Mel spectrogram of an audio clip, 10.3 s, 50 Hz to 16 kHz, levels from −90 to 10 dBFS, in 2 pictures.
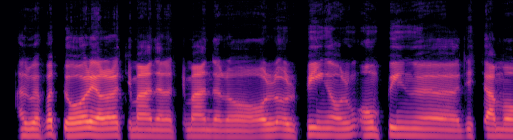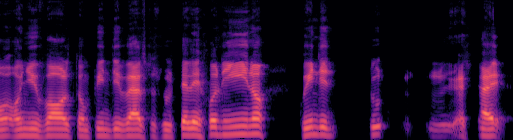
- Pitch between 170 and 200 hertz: No, low, 135 Hz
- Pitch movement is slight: Yes, narrow, 2.2 semitones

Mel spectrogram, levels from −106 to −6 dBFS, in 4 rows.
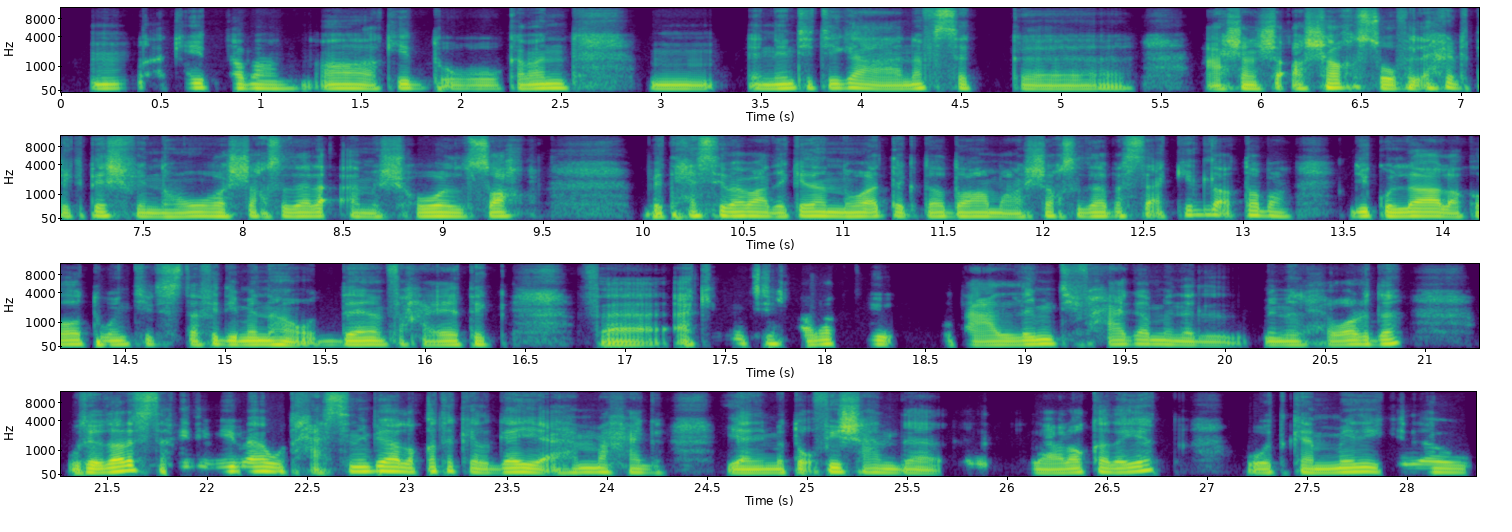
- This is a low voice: Yes, low, 110 Hz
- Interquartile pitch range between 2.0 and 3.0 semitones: Yes, narrow, 2.6 semitones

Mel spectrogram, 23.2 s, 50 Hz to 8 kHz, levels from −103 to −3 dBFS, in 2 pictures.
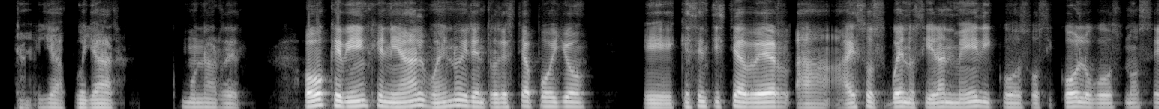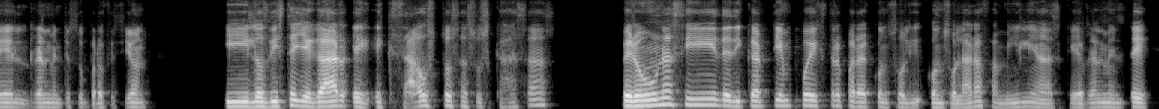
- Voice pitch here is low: Yes, low, 120 Hz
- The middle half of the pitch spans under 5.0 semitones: Yes, average, 3.3 semitones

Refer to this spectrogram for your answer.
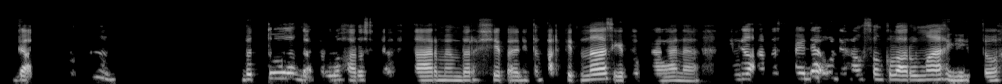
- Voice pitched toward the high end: Yes, high, 205 Hz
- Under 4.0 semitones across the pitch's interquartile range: No, average, 4.3 semitones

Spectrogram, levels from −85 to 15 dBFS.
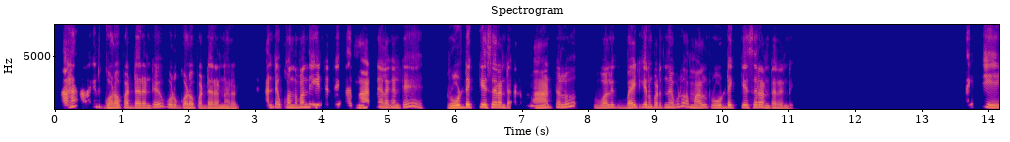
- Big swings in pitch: No, average, 2.9 semitones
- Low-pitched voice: No, high, 205 Hz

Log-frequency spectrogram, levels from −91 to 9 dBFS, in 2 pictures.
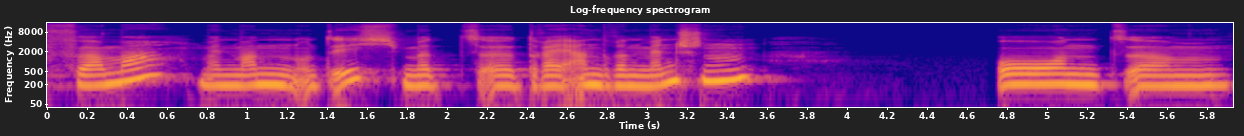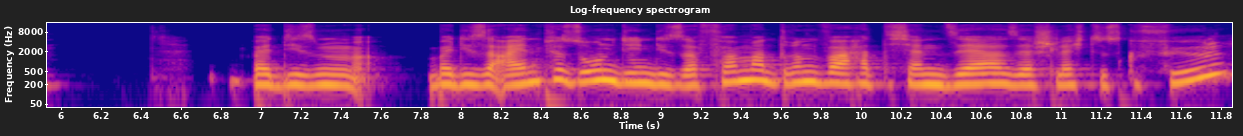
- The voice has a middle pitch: No, high, 205 Hz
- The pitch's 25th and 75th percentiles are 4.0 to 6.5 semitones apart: No, average, 2.8 semitones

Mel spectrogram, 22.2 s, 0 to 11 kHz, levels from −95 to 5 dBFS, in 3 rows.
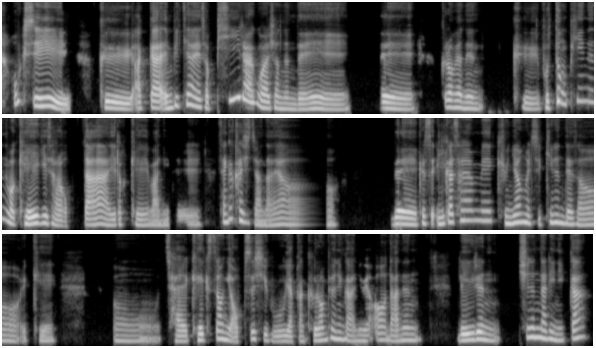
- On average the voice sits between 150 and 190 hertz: Yes, medium, 185 Hz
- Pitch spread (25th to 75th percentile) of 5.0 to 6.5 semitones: Yes, wide, 5.4 semitones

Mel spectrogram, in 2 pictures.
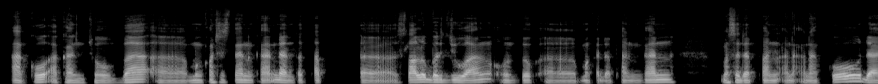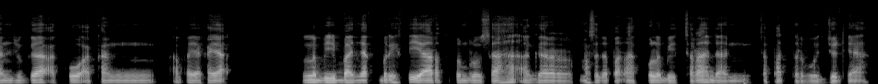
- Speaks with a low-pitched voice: Yes, very low, 90 Hz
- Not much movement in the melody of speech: Yes, narrow, 2.1 semitones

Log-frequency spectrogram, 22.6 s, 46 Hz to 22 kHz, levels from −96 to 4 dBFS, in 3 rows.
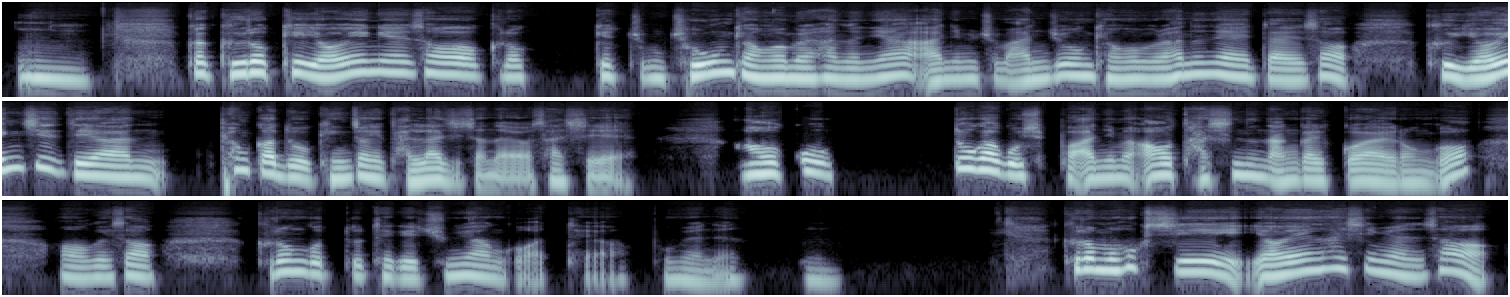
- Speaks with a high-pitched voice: No, medium, 170 Hz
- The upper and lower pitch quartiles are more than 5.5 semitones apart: Yes, wide, 5.9 semitones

